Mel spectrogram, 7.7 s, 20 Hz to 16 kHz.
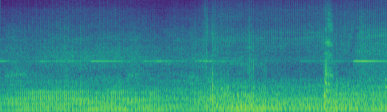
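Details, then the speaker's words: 1985 Volvo 245 parts car at idle; a rough, uneven puffing tick about three per second over the low rumble. Bad exhaust leak, with another leak suspected in the muffler. "That's how bad that exhaust leak is. Sounds like there's another one in the muffler too."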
